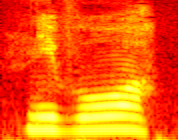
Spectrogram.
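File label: level, Basque; gcompris-data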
